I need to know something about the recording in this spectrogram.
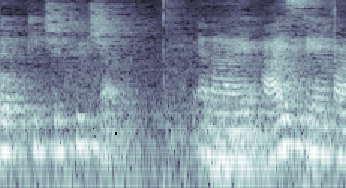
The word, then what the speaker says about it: Pecha Kucha: very fast concise manner they they called it picha cucha and I I stand by my pronunciation because Carlton wall chipo who speaks Japanese told us that was how it was pronounced uh other folks say pakak but either way it's a lot of fun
